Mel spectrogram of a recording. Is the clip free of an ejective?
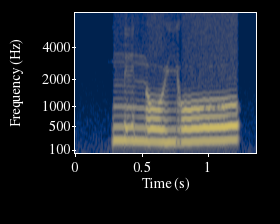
yes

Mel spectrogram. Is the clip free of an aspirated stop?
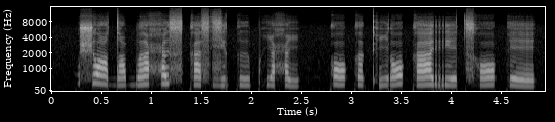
no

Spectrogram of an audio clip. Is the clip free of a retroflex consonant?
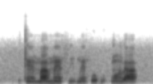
yes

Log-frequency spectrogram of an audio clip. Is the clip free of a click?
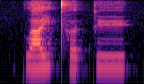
yes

